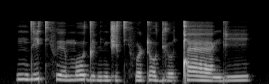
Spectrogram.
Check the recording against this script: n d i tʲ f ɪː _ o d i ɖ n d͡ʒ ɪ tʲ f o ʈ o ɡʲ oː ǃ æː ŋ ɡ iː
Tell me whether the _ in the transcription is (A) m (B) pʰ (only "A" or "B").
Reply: A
